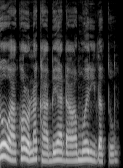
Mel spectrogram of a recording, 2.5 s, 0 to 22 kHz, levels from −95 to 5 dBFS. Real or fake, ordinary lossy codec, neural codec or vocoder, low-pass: real; none; none; none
